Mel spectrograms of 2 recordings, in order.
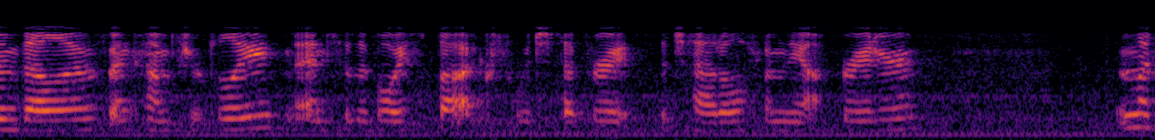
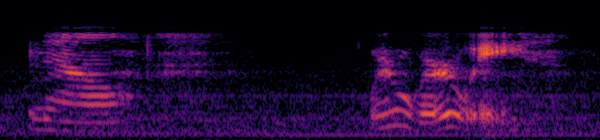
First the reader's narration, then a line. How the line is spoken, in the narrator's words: Petra purrs distractedly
